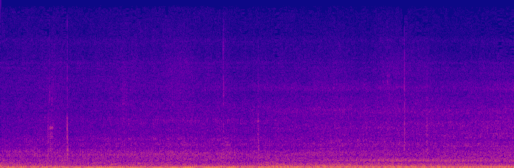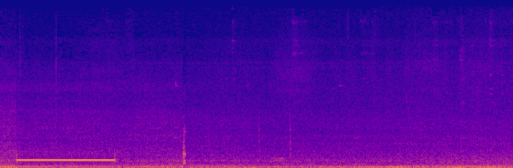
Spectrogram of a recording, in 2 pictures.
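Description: Steady low hum of an idling vehicle engine, with a single loud, pure, steady beep lasting about a second midway through.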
